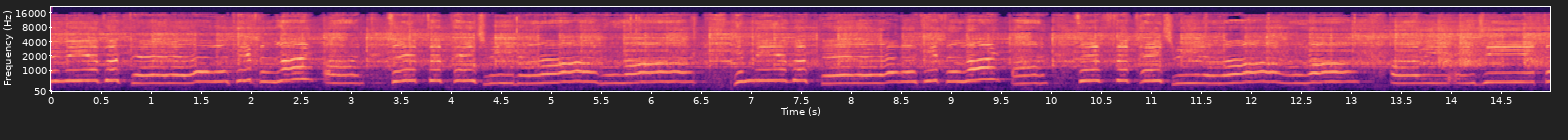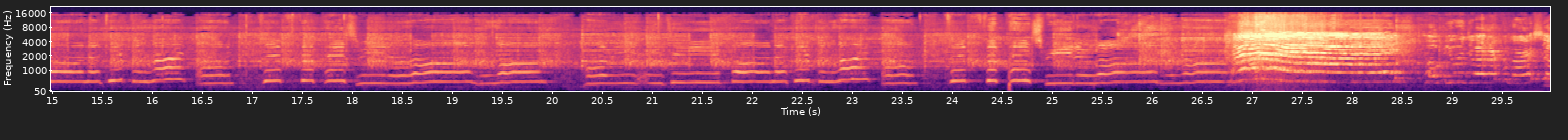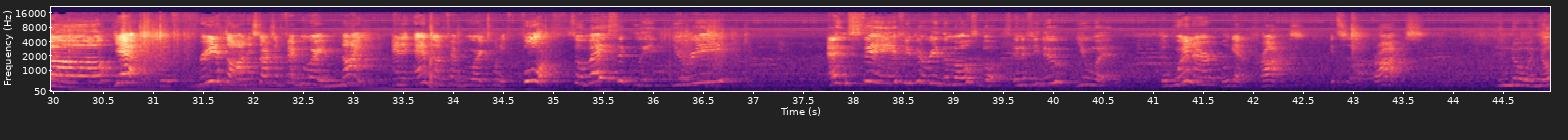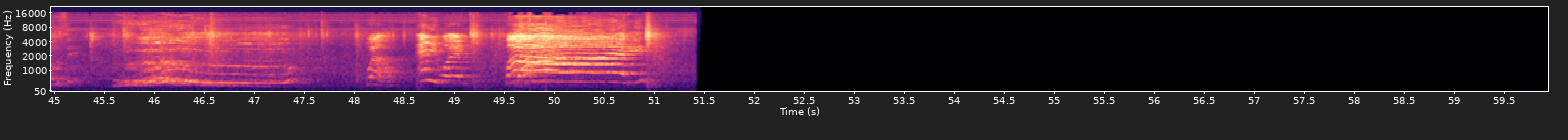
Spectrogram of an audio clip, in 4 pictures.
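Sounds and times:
pop backing track: 0.0s - 30.2s.

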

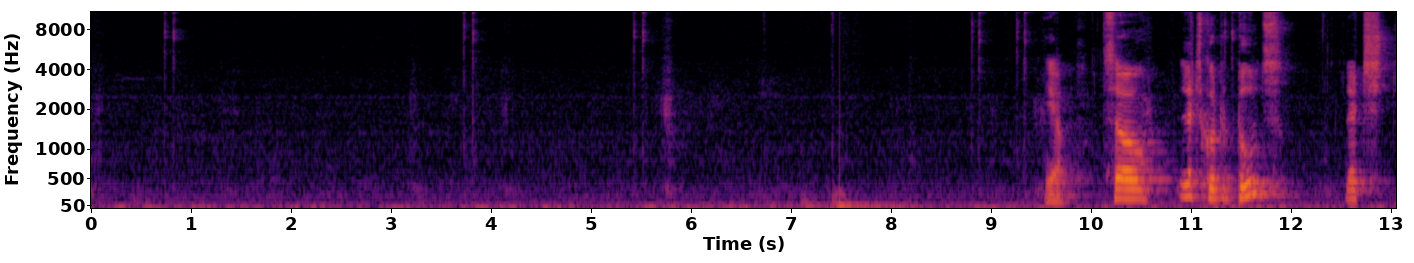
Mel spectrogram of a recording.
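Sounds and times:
computer mouse clicks: 0.7s - 1.0s, 3.7s - 4.2s, 5.4s - 5.9s, 8.7s - 9.5s, 11.3s - 11.6s.

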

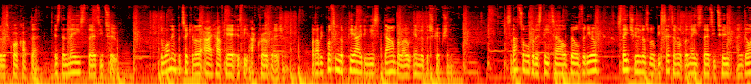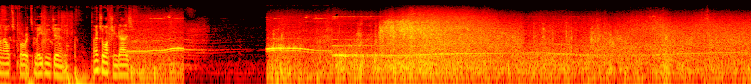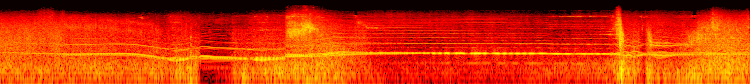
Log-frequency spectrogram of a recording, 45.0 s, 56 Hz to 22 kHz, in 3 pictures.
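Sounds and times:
drone motors whining: 17.4s - 45.0s
wind noise on microphone: 17.5s - 18.8s, 20.4s - 45.0s.

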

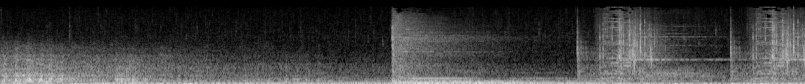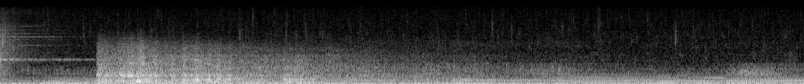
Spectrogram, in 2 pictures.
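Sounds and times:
thunder crack rumbling: 0.0s - 13.6s
rain: 0.0s - 16.0s.

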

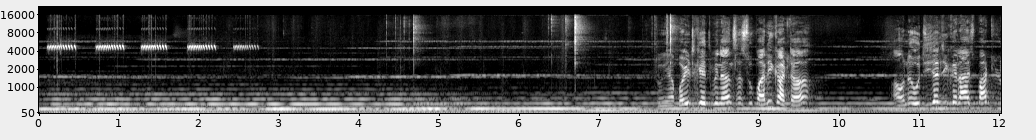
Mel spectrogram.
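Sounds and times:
crickets chirping: 0.0s - 3.0s
low music drone: 0.0s - 12.0s.

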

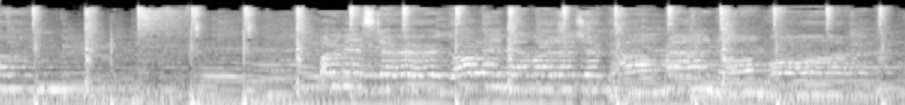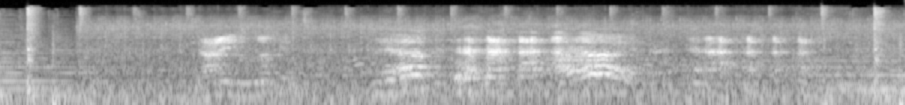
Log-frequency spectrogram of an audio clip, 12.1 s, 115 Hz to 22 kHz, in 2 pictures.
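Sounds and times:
man laughing in short bursts: 9.0s - 11.6s.

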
